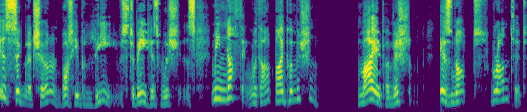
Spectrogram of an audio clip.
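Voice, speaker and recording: Drawling at a moderate pace, the speaker uses a put-on character voice at a middle pitch. The voice is raised and projected. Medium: read story. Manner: bored, drawling, unhurried.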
